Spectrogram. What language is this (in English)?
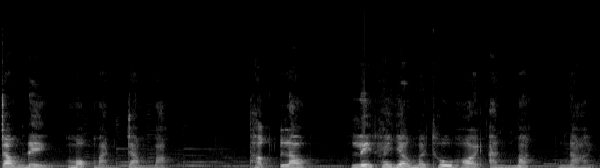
Vietnamese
